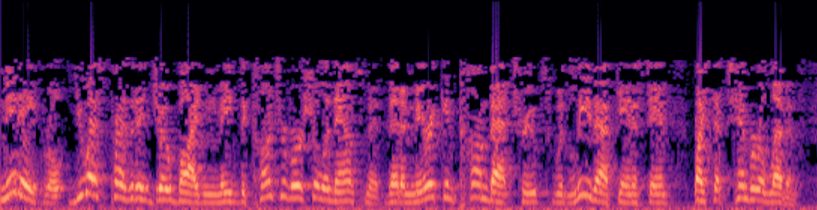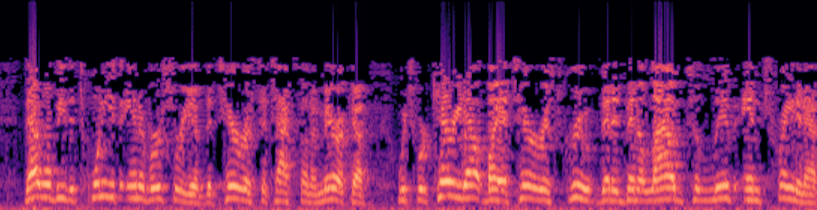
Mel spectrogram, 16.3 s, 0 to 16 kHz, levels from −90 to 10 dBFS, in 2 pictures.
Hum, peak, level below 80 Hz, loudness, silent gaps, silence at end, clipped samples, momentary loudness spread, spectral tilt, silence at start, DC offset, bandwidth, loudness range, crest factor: none; 0 dBFS; -40 dBFS; -12 LUFS; none; 0 s; 0.2%; 9 LU; -7 dB/octave; 0 s; under 0.1%; 7.4 kHz; 4 LU; 12 dB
